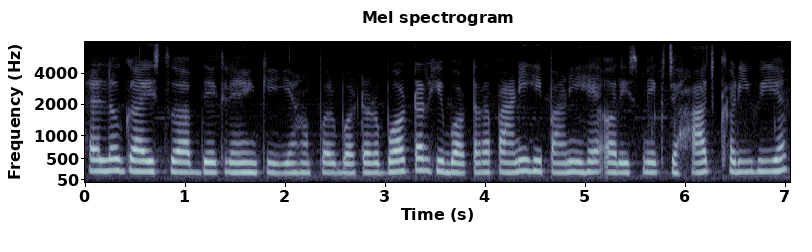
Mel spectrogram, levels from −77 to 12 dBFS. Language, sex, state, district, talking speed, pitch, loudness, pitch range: Hindi, female, Himachal Pradesh, Shimla, 210 wpm, 215 Hz, -16 LUFS, 210-230 Hz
